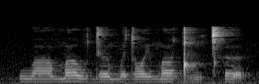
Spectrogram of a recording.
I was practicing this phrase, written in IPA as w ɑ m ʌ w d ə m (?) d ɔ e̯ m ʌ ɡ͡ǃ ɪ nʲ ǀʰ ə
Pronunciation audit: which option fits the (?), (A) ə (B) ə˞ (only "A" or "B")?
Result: A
